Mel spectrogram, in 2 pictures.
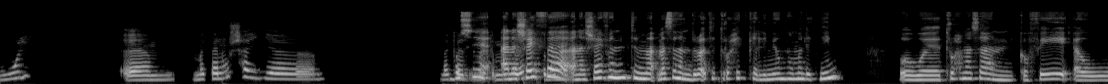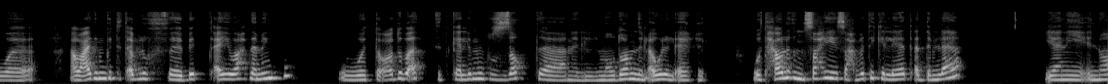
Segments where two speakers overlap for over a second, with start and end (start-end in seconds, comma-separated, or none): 4.5-6.4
